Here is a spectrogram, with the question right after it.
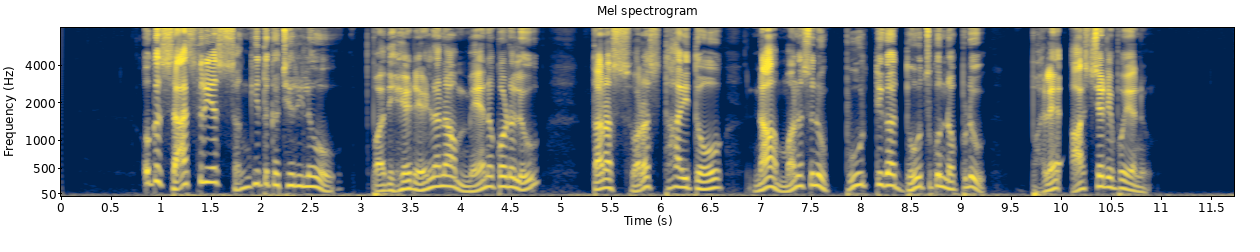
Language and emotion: Telugu, surprised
